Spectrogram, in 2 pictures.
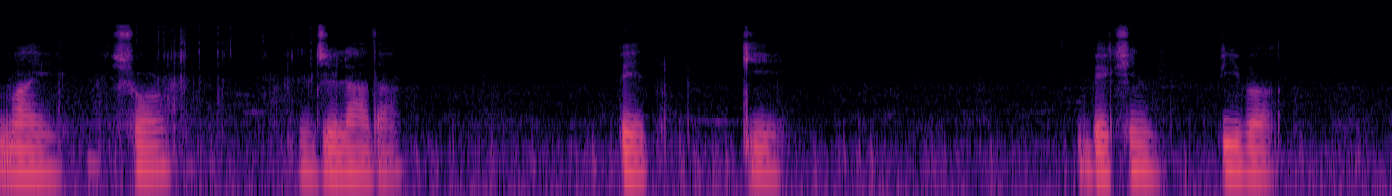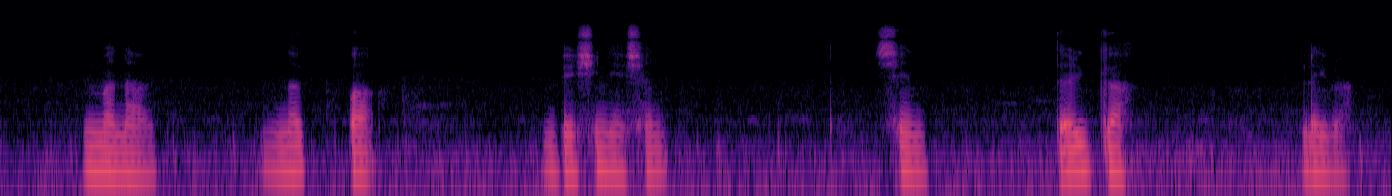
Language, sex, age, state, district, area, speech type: Manipuri, male, 18-30, Manipur, Kangpokpi, urban, read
